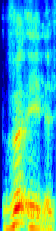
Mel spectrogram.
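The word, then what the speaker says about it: ואלה: Le mot Va'ele, qui s'écrit Ve'ele, je devrais dire pas Va'ele, je m'excuse, Ve'ele, Vav, aidez-moi à compter si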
